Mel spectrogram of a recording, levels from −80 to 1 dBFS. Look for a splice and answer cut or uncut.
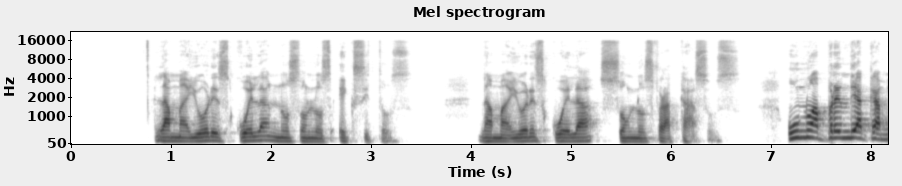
cut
